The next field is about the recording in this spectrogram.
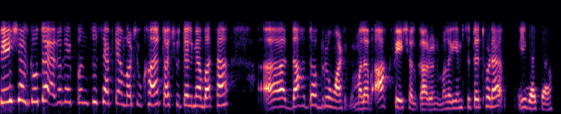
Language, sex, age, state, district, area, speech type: Kashmiri, female, 18-30, Jammu and Kashmir, Srinagar, urban, conversation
